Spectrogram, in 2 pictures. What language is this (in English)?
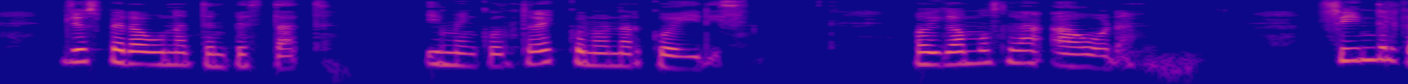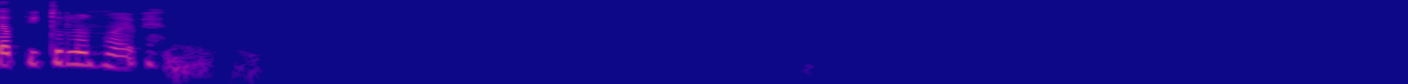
Spanish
